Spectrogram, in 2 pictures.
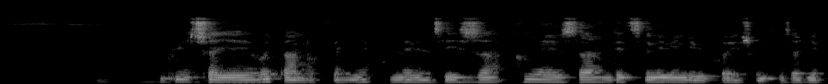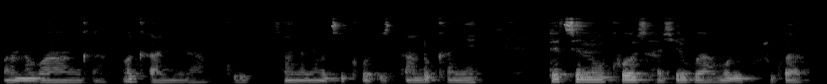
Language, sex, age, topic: Kinyarwanda, male, 25-35, finance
